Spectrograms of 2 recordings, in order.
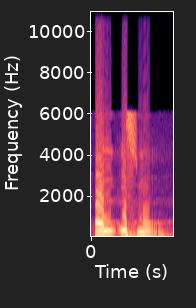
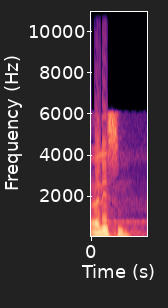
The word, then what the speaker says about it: الاسم: وهنا أيضا يقع الخطأ الكثير عند كثير من الناطقين بهذه الألفاظ، فتجده يقول الاسم يقطع الهمزة الاسم، وهذا خطأ، إنما يقال الاسم.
